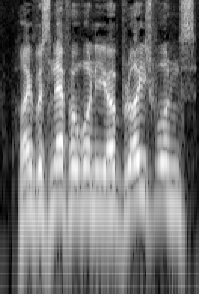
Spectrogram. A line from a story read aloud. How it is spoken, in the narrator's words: he added with a half laugh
